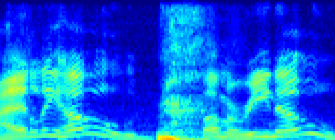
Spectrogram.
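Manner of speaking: bright cartoonish voice. Joking about a bum mustache that talks, voicing it in a Flanders voice. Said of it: "he talks like the Flanders".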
